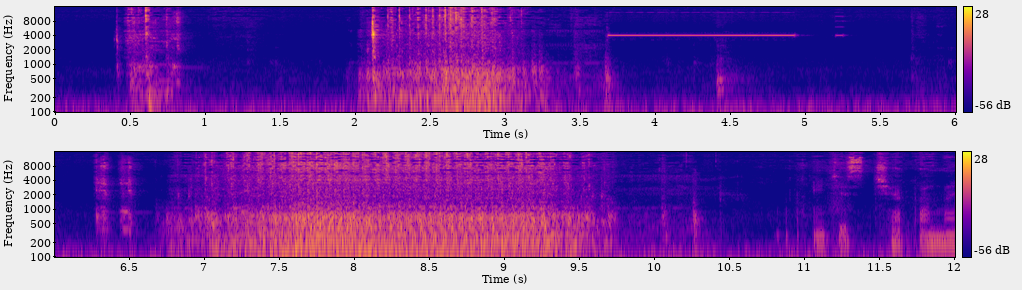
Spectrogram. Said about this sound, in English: now we are going to sew these together and we will have our completed block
